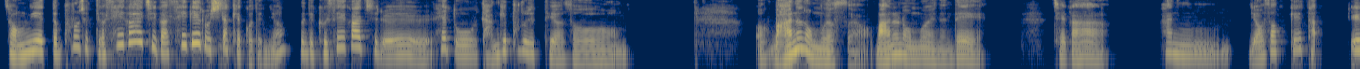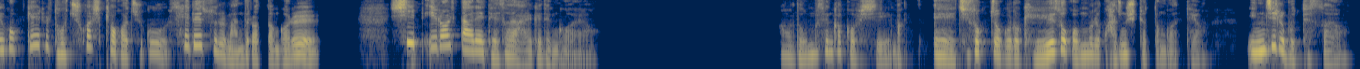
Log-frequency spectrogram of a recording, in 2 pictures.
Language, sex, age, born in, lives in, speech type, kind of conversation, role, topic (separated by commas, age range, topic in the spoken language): Korean, female, 40-44, South Korea, South Korea, conversation, advice, user, 업무 과중으로 지속적인 무기력과 탈진을 느끼는데, 어떻게 설명하면 좋을까요?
